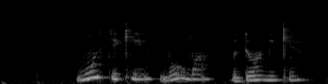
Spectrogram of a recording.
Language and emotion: Russian, neutral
